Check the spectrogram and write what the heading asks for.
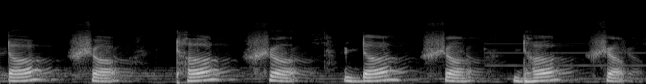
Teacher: ऊपर एक गोल घेरा सा होता है, ऊपर गड्ढे जैसा स्थान होता है हमारे मुख में। तो जहाँ पर ट बोलते समय हमारी जीवा जाके टकराती है उसको मूर्धा बोलते हैं। वहीं से ये भी उच्चारण होगा, इसलिए इसका नाम है मूर्धन्य शकार।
